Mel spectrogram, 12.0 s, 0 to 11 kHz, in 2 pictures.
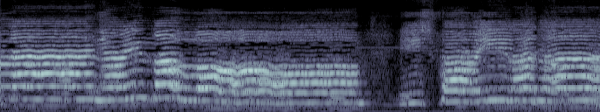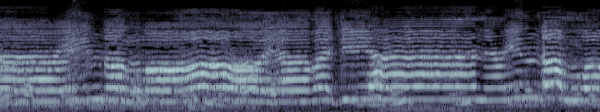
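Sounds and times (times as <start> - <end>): woman chanting melodically: 0.0 - 12.0.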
